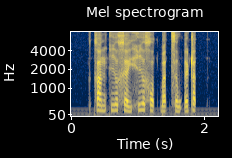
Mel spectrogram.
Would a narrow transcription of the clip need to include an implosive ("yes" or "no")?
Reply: yes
